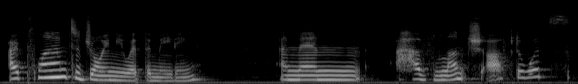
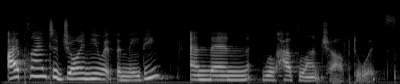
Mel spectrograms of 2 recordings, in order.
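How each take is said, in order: First: The voice rises at the end. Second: The voice falls at the end. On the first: The speaker is unsure of the plan. The speaker calls it wrong. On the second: The speaker is certain of the plan. The speaker calls it right.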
